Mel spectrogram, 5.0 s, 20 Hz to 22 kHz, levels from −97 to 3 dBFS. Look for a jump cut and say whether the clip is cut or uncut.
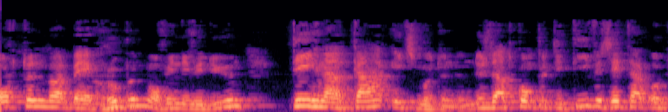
uncut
